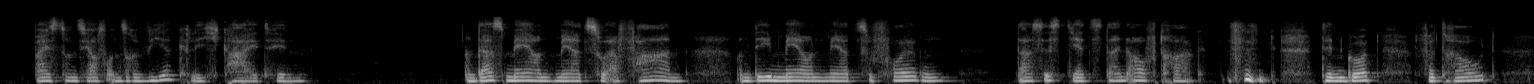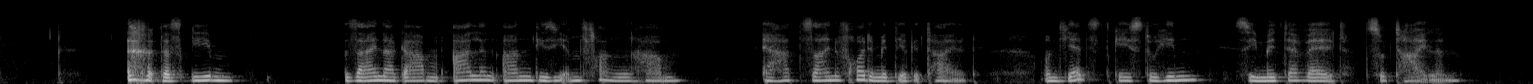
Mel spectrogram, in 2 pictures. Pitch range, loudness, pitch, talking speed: 160-180 Hz, -28 LUFS, 170 Hz, 110 wpm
